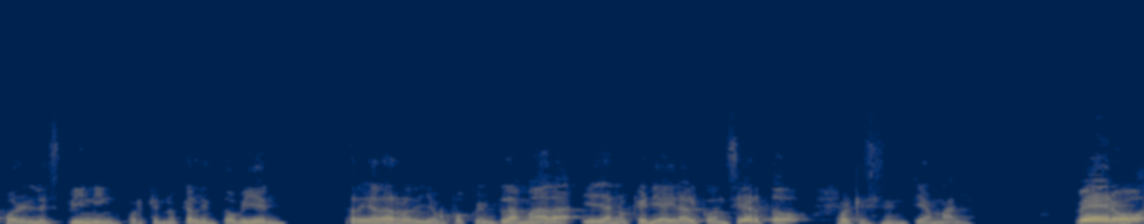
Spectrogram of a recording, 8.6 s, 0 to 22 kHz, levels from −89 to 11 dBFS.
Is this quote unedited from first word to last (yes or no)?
no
